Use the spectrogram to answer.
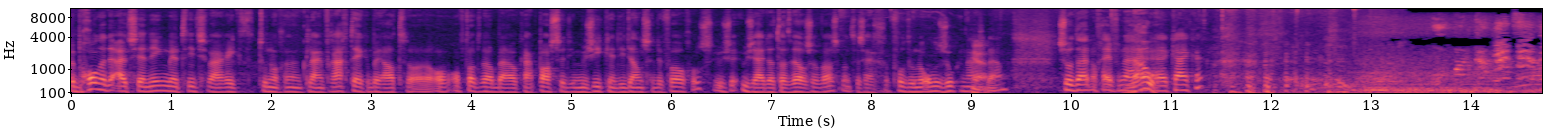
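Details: Adult male speaker; normal speech.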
